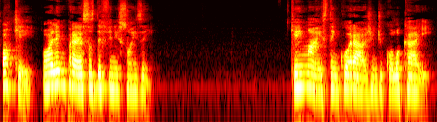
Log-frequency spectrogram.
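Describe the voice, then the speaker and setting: A woman's voice: lowish voice, fairly even intonation, takes it slowly. A Brazilian woman hosting a live stream and guiding viewers through an exercise. She reads their comments aloud and talks to them in a direct, teasing way, repeating points and pressing them.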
